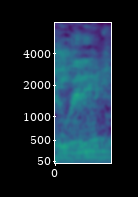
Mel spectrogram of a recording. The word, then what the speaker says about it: Whitty: Is it Whitty or is it Witt? Sam Whitty? Yeah. Whitty.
